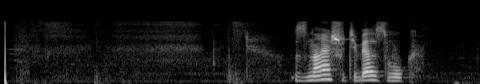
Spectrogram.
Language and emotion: Russian, neutral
